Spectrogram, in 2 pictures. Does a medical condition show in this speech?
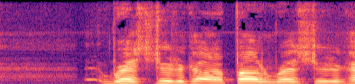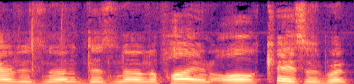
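Yes: traumatic brain injury; speech affected.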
